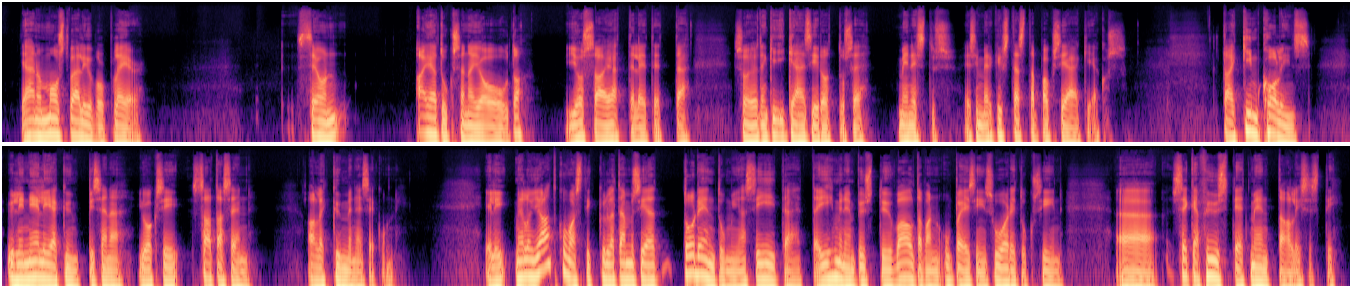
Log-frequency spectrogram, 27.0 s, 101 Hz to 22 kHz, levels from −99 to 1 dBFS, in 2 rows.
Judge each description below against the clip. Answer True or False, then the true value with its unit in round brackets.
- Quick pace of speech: False (120 wpm)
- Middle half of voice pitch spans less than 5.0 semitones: True (3.8 semitones)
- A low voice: True (105 Hz)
